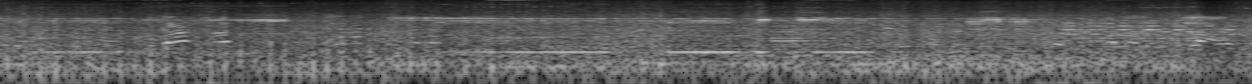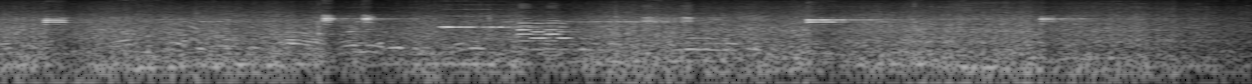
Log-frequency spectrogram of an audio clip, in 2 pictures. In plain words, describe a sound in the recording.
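Car horns honk now and then.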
